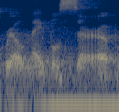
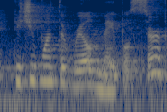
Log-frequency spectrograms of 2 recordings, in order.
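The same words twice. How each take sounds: First: Whispered real maple syrup; a whispered real maple syrup, savoured; hushed relish. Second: Said in the usual way. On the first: Retold or imitated. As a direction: breathe the words like a treat.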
